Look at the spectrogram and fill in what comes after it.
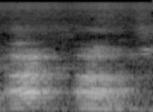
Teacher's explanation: इसको बोलने में कंठ का इस्तेमाल होता है। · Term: कंठ से बोलने वाले स्वर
